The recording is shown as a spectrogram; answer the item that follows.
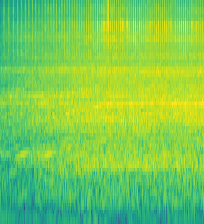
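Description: Outro sound effect under the end logo: a hissy drone with a thin steady high tone that swells over the first two seconds and then holds.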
